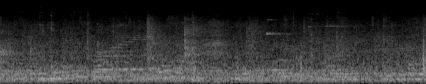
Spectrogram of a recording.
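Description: Indistinct murmur of voices in an auditorium, with scattered footsteps and light knocks on a stage floor.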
